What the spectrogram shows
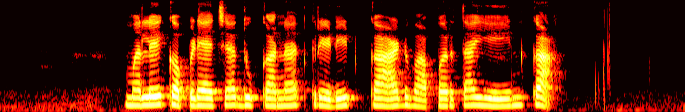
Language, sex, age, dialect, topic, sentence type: Marathi, female, 25-30, Varhadi, banking, question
